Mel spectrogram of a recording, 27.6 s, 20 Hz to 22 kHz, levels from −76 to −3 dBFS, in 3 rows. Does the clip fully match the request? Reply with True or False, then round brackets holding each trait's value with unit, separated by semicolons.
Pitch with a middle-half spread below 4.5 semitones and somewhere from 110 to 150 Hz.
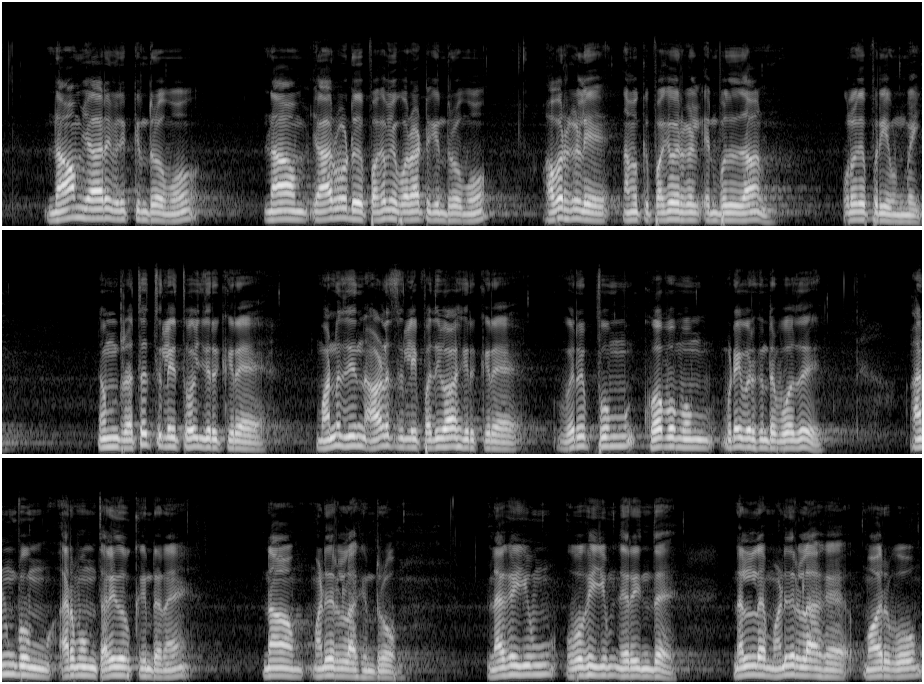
True (2.5 semitones; 140 Hz)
